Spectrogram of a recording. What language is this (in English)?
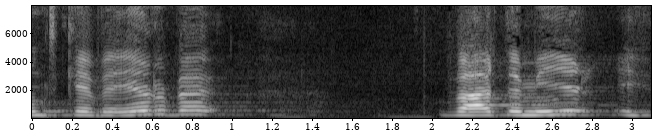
Swiss German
